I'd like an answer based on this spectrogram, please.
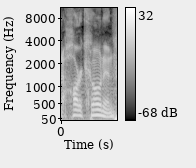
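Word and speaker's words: Harkonnen: Yeah, there's Harkinin and then Har Conan, right? It's a not Conan, just it's not regular Conan. It's now Har Conan.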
